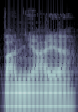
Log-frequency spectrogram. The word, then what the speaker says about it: Bagnaia: My man, Jorge Martin in second, followed by Alex Rins in third, Juan Mir in fourth, and then Francesco Bagnaia, that's pronounced Bagnaia Biscuits, just in case.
